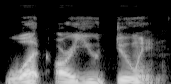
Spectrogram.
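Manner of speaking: very slow and deliberate, each word weighed; slow staring question. Retold or imitated. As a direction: lock eyes and drag it out. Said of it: "I looked him right in the eyes".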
